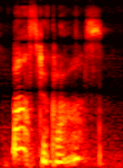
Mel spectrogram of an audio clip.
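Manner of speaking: breathy, whispered posh Received Pronunciation accent. Asked to say the word in received pronunciation. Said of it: "do it in R P".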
